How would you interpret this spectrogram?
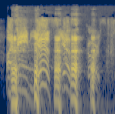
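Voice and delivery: laughing out a loud, high yes. Real, not acted. Guest laughing along with the host's accent joke. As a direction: give in through real laughter.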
